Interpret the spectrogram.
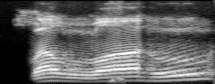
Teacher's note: Allahnya dibaca tebal karena harokat di depannya fathah. Lam fathah berdiri mat tabi'i panjang 2 harokat.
